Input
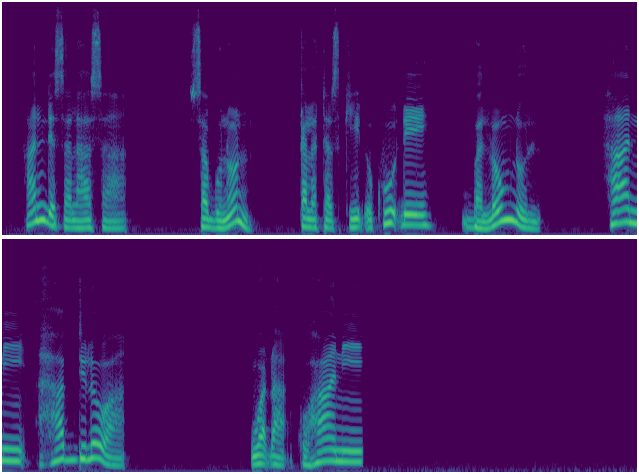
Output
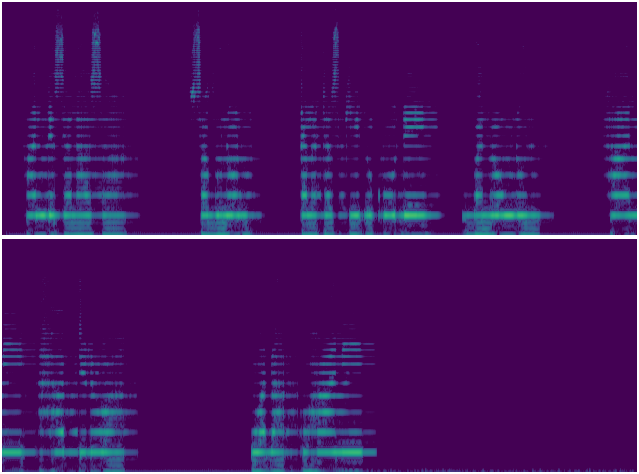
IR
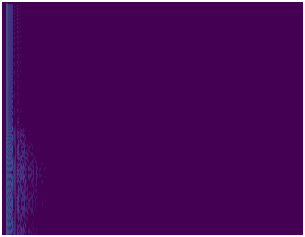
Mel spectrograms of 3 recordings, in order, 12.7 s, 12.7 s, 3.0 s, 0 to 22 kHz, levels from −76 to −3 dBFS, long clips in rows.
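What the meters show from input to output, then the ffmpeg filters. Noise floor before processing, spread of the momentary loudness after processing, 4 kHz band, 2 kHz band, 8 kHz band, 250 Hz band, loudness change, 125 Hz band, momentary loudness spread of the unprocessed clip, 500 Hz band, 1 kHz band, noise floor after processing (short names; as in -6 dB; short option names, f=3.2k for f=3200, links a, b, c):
-72 dBFS, 13 LU, -7.5 dB, -7.5 dB, n/a, -6.5 dB, -6.5 dB, -25.5 dB, 11 LU, -5.0 dB, -6.5 dB, -76 dBFS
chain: -filter_complex "[0:a]afftfilt=real='hypot(re,im)*cos(PI*b)':imag='0':win_size=512:overlap=0.75,asplit=2[a][b];[b]adelay=140,highpass=300,lowpass=3.4k,asoftclip=type=hard:threshold=-25dB,volume=-14dB[c];[a][c]amix=inputs=2:normalize=0,volume=-2.5dB"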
